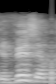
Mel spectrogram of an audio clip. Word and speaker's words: DVSN: Yeah, Division, but it's spelled D-V-S-N.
